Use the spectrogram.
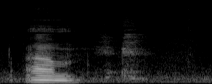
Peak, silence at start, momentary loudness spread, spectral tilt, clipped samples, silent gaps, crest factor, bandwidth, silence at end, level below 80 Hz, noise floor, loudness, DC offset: -10 dBFS; 0.05 s; 23 LU; -8 dB/octave; under 0.1%; none; 20 dB; 15.5 kHz; 0.7 s; -70 dBFS; -52 dBFS; -27 LUFS; under 0.1%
